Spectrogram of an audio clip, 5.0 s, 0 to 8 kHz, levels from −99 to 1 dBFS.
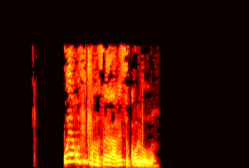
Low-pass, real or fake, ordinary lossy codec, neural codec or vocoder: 7.2 kHz; real; MP3, 24 kbps; none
